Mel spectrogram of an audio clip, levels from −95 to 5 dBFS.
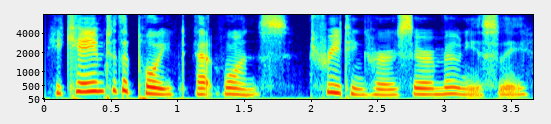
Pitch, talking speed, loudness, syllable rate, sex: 220 Hz, 165 wpm, -17 LUFS, 4.4 syllables/s, female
